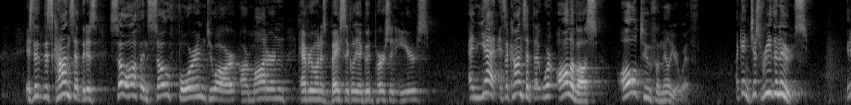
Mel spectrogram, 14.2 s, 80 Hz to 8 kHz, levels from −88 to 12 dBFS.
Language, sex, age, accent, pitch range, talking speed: English, male, 30-49, American, 185-255 Hz, 175 wpm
